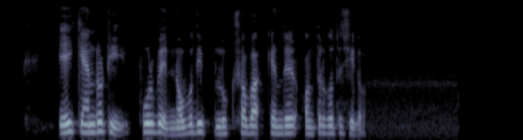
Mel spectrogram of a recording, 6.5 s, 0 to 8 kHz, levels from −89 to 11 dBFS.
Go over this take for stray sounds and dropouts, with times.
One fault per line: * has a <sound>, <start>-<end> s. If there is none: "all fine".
all fine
